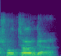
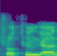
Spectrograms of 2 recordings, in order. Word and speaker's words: Trolltunga: Now tell me about Trolltunga.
